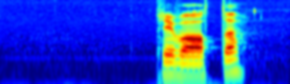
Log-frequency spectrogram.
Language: Norwegian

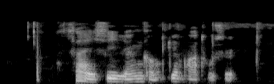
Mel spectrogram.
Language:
Chinese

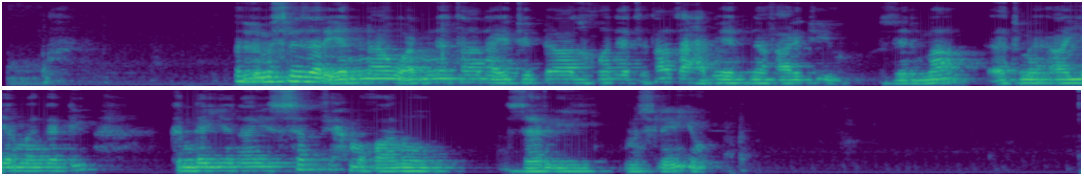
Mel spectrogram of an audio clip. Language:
Tigrinya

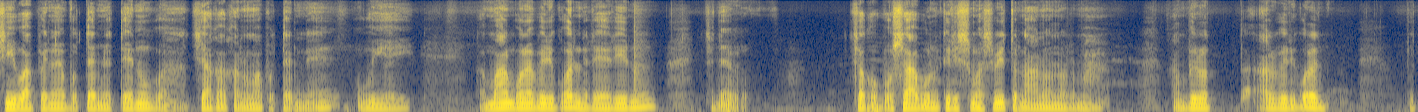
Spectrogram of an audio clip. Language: Hahon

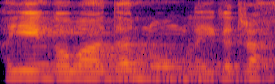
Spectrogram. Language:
Manipuri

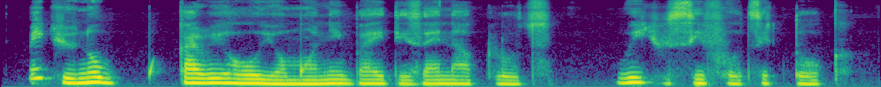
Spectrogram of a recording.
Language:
Nigerian Pidgin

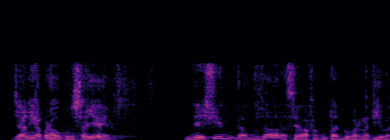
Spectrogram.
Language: Catalan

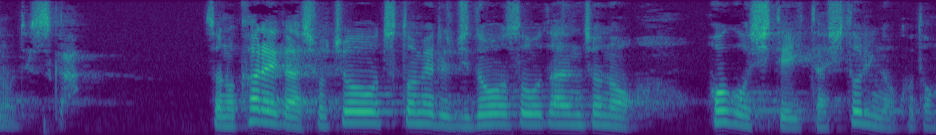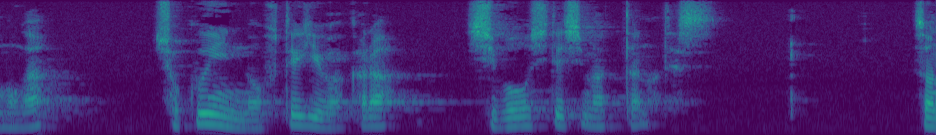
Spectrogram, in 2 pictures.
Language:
Japanese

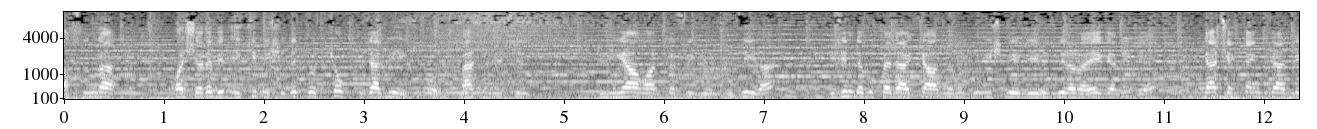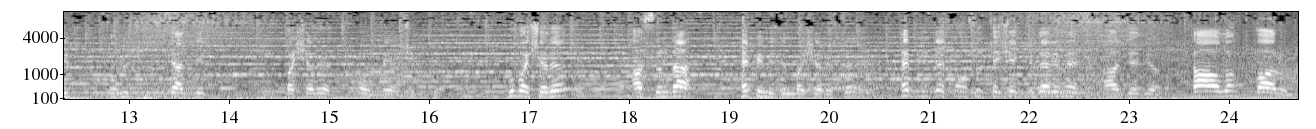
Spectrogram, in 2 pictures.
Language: Turkish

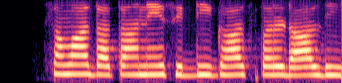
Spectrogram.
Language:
Hindi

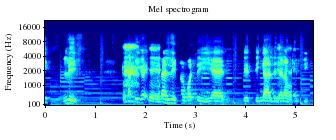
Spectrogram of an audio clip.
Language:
Malay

